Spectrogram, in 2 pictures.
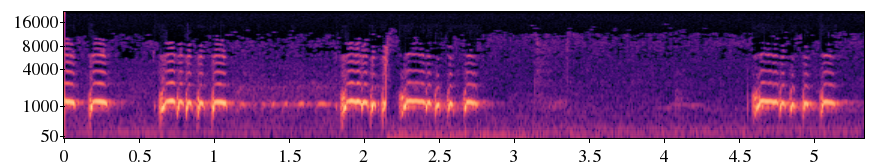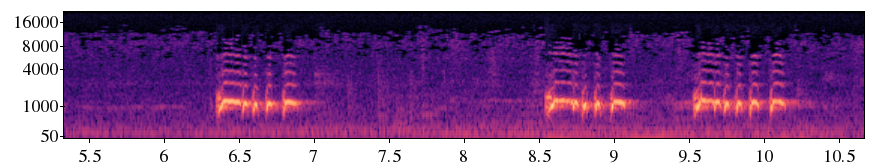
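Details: Wild local zebra dove, Javanese form, song offered for training other doves: bursts of rapid, bubbling staccato coos come every two seconds or so, with longer silent gaps between some phrases.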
